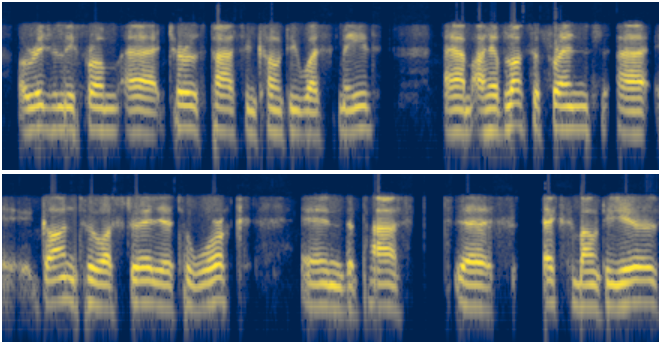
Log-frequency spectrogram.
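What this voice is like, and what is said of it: Strong Irish brogue. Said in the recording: “you never lost your accent ... I'm very proud to have my Irish accent. I have a big brogue”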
